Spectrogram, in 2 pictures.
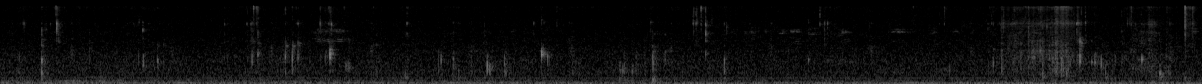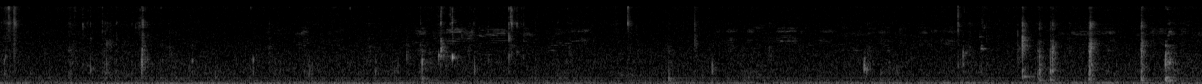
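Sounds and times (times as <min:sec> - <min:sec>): person chewing banana: 0:01.4 - 0:07.4, 0:09.8 - 0:14.8
plastic bottle crackling: 0:09.9 - 0:12.2.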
